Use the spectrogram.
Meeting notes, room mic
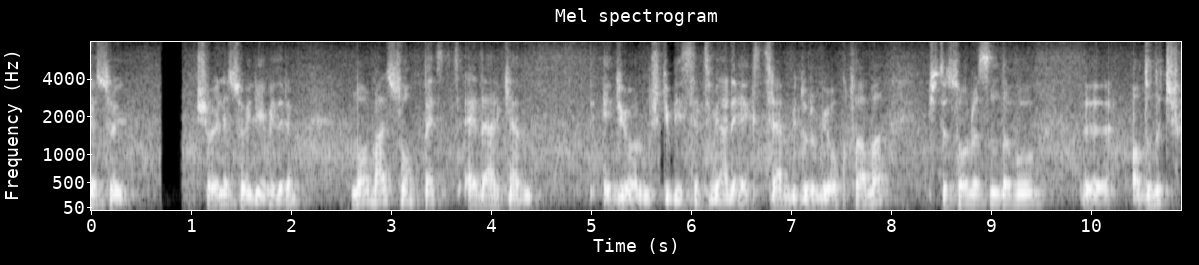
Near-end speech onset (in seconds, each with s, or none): none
